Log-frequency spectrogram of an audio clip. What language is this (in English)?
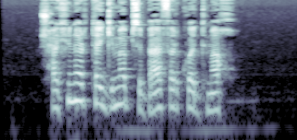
Kabardian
